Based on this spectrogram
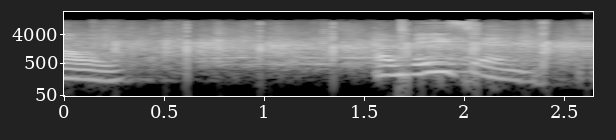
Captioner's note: applause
